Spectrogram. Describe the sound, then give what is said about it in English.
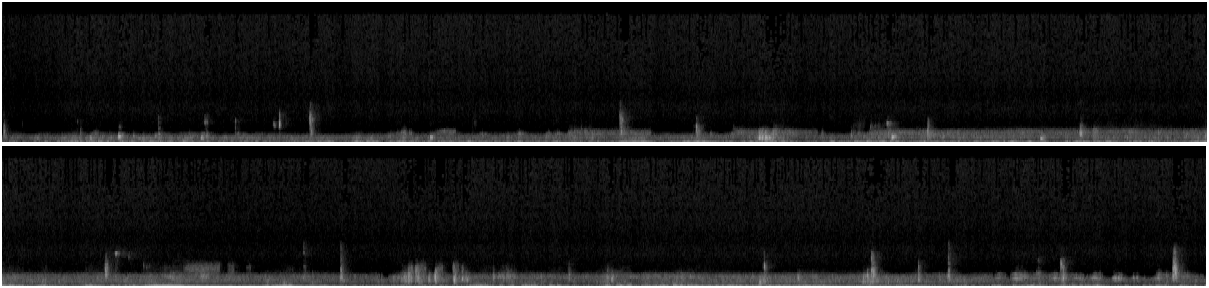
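Crows caw in a few harsh, scattered calls over a steady low rumble of background noise, with no one speaking. “Crows.”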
